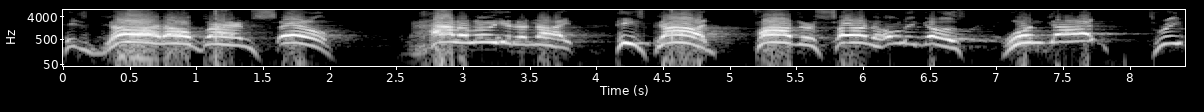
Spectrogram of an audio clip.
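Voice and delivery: very high, very loud pulpit shout; full-force preaching. Real, not acted. Preacher proclaiming one God to congregation, full-force preaching. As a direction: shout it out in praise at the sermon's peak. Climax of the sermon.

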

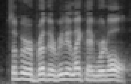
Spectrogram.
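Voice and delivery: normal talking voice

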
